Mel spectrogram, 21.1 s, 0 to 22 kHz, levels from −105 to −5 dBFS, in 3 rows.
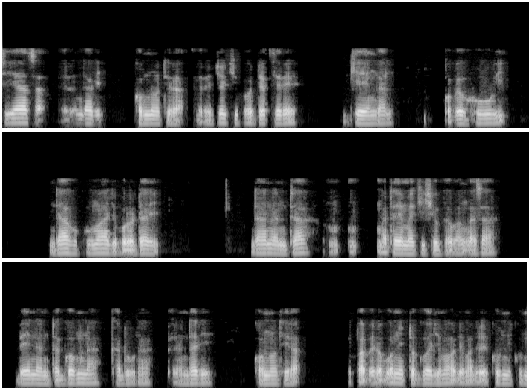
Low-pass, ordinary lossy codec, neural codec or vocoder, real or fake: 5.4 kHz; AAC, 48 kbps; none; real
